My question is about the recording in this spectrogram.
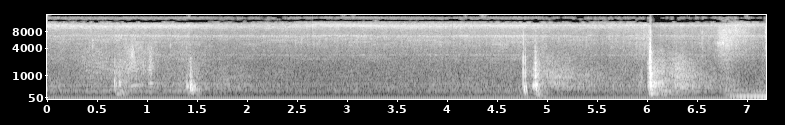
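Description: Steady background hiss broken by a handful of short, sharp clicks, in a small cluster about a second in, a pair just before five seconds and the loudest near six seconds. A loud, low, steady sound begins in the last half second.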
